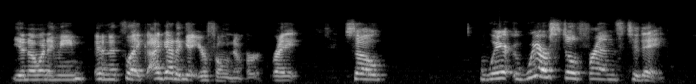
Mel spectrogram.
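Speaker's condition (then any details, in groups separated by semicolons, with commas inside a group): No condition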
